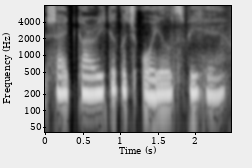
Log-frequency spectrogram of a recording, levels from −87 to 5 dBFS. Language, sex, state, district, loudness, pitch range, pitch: Hindi, female, Arunachal Pradesh, Longding, -14 LUFS, 200-215 Hz, 210 Hz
